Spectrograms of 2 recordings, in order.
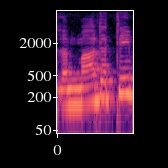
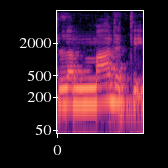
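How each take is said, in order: First: A short vowel separates the D and T. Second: The same.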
